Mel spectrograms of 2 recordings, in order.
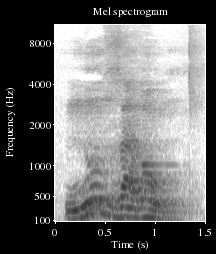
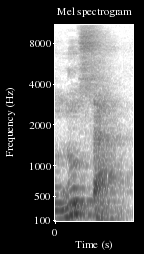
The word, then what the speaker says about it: nous avons: Nous avons, recalcar la pronunciación aquí de esta S con esta A, nous avons, no nusa, no es nusa, nous avons.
